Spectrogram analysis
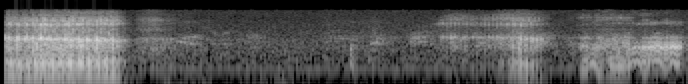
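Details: Father snoring during sleep: a loud, rough inspiratory snore, then quieter breathing and a second rattly snore.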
